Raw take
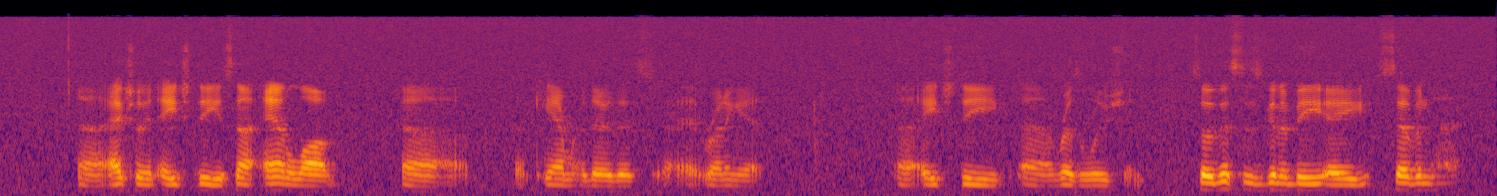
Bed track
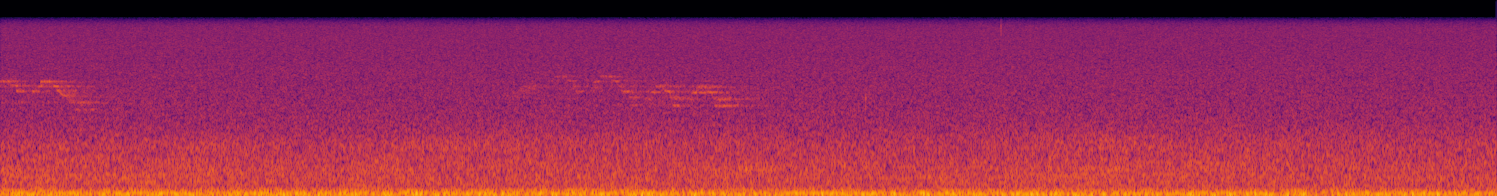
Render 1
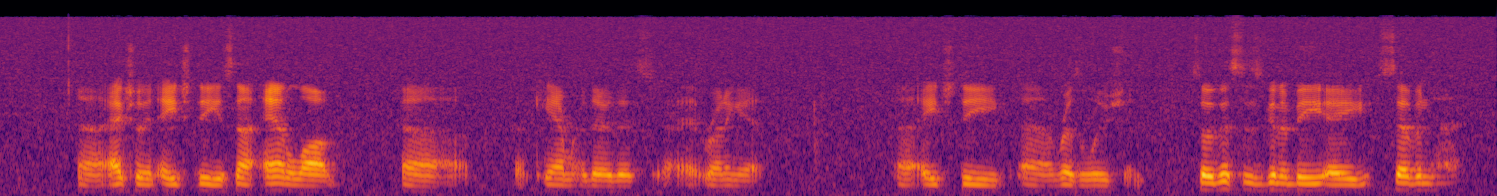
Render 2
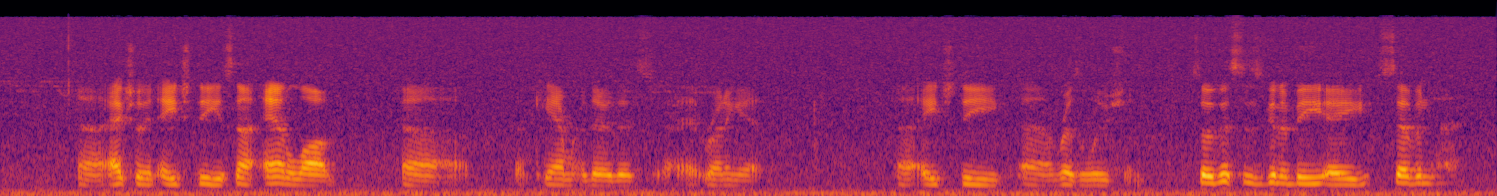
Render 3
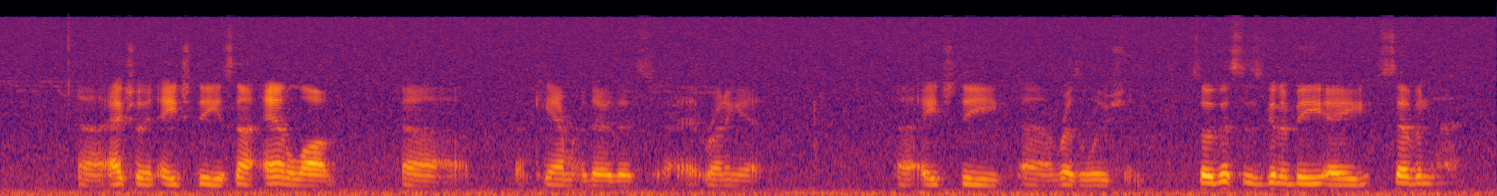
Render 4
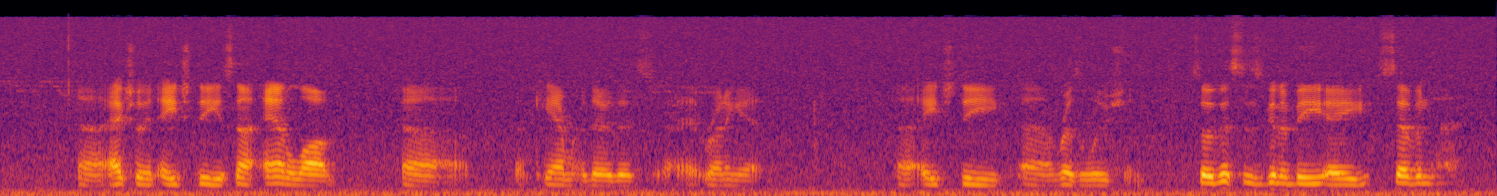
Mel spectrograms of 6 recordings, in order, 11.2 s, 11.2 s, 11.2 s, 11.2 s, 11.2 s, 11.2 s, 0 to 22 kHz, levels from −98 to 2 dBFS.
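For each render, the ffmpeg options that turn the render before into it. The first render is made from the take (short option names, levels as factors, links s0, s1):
-af "afftdn=nr=6:nf=-39"
-filter_complex "[1:a]volume=0.178[s0];[0:a][s0]amix=inputs=2:normalize=0"
-af anull
-af "volume=1.26,alimiter=limit=0.708:level=0:latency=1"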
